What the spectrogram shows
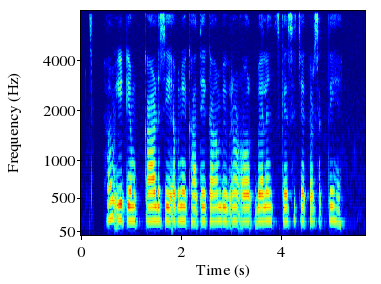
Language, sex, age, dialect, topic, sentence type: Hindi, female, 31-35, Garhwali, banking, question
